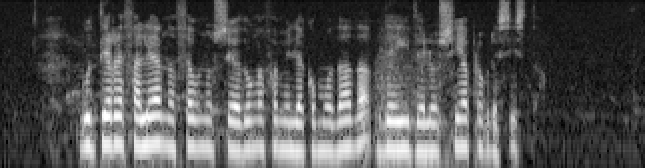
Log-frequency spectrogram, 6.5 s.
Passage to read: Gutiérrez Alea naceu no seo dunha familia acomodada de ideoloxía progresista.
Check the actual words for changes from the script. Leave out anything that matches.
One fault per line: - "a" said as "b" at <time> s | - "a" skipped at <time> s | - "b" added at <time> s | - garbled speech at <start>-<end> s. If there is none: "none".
none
